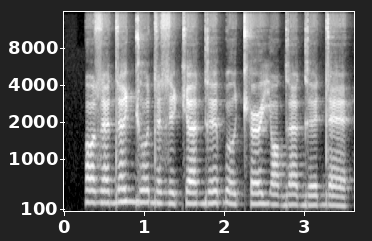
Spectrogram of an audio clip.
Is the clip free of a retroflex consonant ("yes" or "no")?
yes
